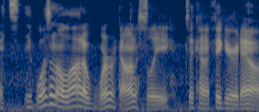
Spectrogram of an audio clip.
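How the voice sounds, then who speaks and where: Mumbling, a man speaks at a very slow pace. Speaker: parent. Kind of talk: casual talk to camera. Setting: outdoors. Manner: says um a lot, mumbling.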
